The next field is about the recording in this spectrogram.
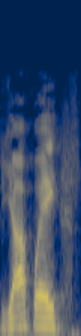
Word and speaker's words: Yahweh: Y-H-W-H, usually pronounced Yahweh, mistranslated many centuries ago as Jehovah. The way it's written in Hebrew, there are no vowels. So all you have is a Y-H-W-H. The Y is often transliterated into English as a J, so that's where you get the J. The W is usually translated as a V. In fact, in Hebrew, the W is often pronounced as a V, and so that's where you get the J and the V, the J-H-V-H.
